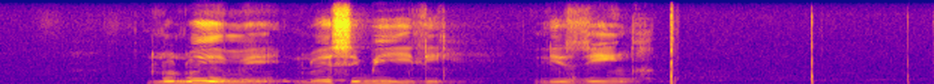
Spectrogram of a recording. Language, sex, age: Swati, male, 21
